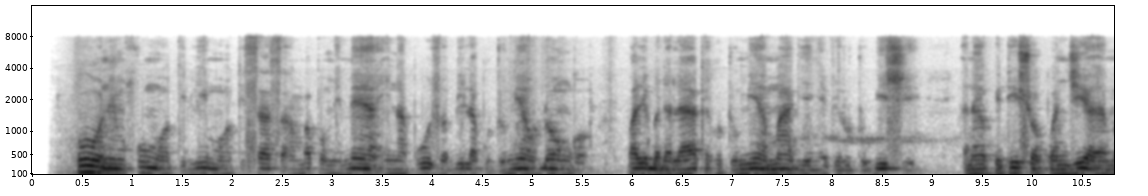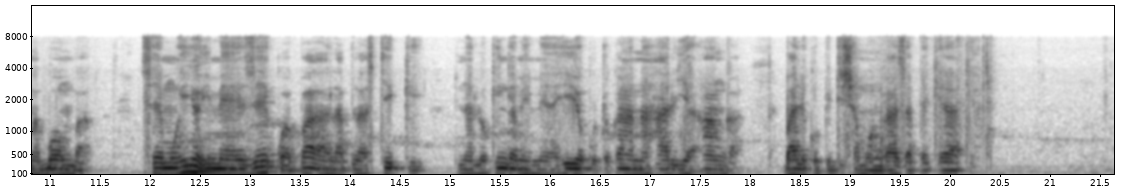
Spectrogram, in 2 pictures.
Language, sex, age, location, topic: Swahili, male, 25-35, Nairobi, agriculture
